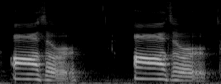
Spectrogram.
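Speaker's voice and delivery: other in an American accent, R sounded at the end; American variety. Shown as a demonstration. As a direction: say other the American way, "UH-ther" with final R. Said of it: "in the American variety".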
